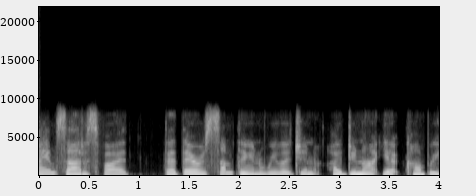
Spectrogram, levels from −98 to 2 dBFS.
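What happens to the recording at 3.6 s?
Nothing goes wrong at 3.6 s: the speech carries on intact through that moment, with only the ordinary band-limited character of the call path around it.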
